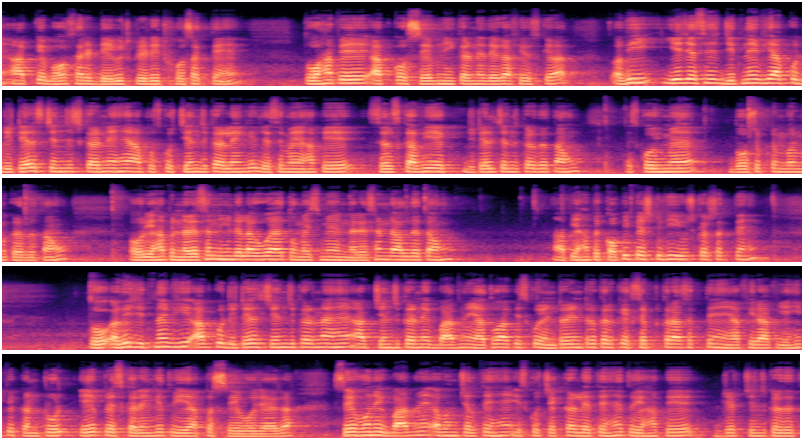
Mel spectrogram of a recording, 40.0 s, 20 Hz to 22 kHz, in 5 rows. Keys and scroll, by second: 20.3 space, 32.4 ctrl+a.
